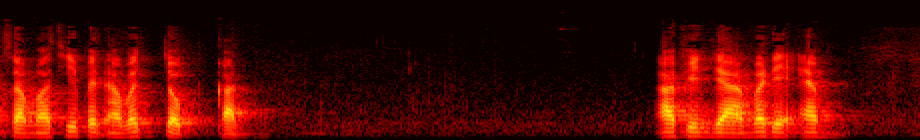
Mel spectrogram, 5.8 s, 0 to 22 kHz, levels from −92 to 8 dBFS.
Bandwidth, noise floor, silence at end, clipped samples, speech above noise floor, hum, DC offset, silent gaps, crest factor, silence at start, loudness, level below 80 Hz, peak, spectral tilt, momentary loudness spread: 12 kHz; -71 dBFS; 0.55 s; under 0.1%; 42 dB; none; under 0.1%; none; 20 dB; 0 s; -30 LUFS; -84 dBFS; -12 dBFS; -4 dB/octave; 7 LU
